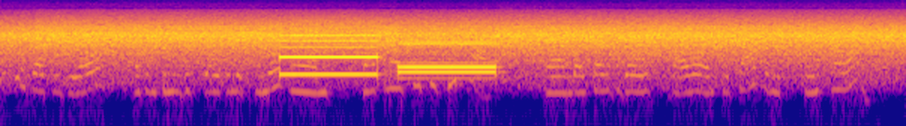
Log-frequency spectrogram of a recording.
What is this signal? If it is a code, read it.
Aircraft SELCAL, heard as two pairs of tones, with radio static. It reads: EM-FH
